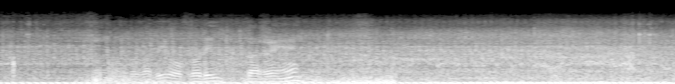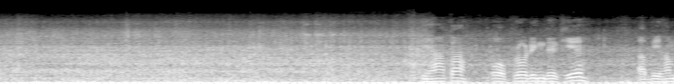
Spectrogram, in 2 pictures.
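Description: A motorcycle engine runs as the bike rides over a dirt track.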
